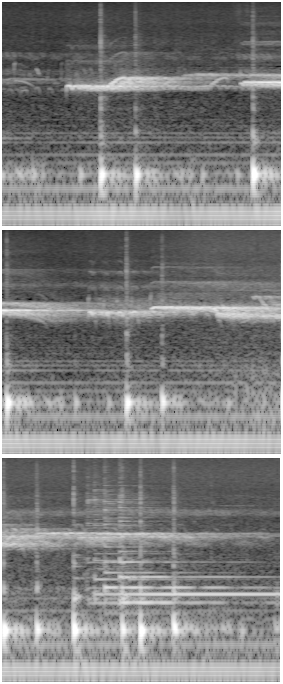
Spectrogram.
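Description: Ambient new-age music: a high melody of long held notes that slide from one pitch to the next, over soft, irregular low taps. A cluster of short, lower notes comes in near the end.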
